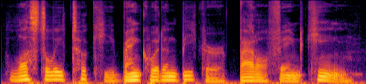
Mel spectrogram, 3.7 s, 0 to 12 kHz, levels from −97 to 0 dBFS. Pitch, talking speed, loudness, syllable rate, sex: 100 Hz, 150 wpm, -18 LUFS, 4.5 syllables/s, male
